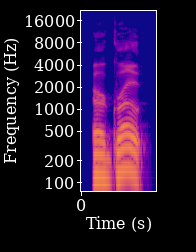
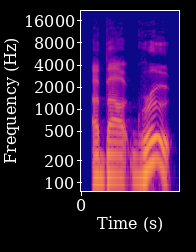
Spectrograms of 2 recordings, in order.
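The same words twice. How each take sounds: First: "Groat" said with a long oh vowel, rhymes with boat; the right name "Groat", like goat; correct name. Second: "Groot" said with an oo vowel, mispronounced; the mistaken "Groot", like the tree; wrong name. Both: Shown as a demonstration. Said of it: "That's his name".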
